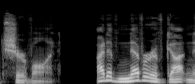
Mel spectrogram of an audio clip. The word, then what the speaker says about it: Siobhan: It's Shervon, she said. I looked at her resume and tried to make sense of the spelling. Siobhan didn't look anything like Shervon.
